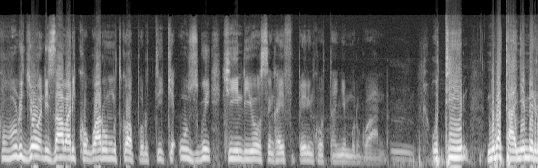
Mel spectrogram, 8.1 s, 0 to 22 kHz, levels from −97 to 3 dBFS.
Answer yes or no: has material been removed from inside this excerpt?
no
